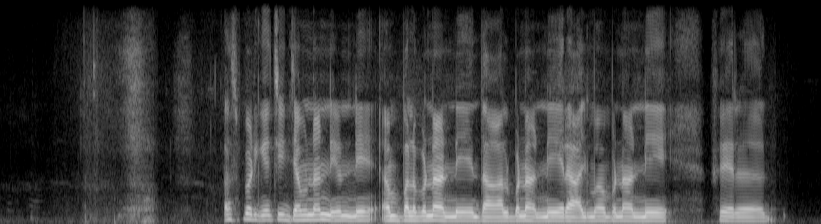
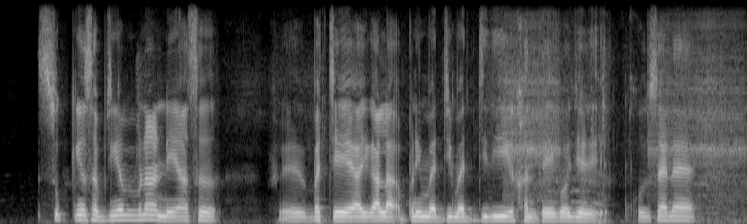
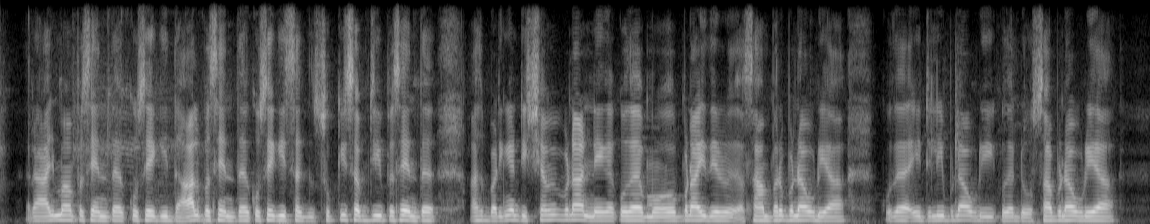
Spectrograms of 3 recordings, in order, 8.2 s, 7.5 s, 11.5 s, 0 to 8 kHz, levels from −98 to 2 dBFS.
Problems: constant background noise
